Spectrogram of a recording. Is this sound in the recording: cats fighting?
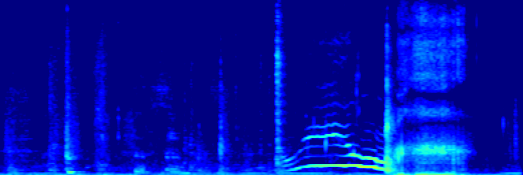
yes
